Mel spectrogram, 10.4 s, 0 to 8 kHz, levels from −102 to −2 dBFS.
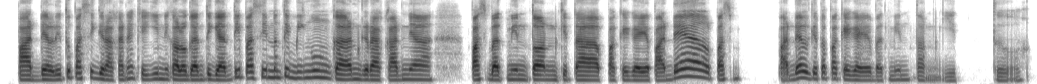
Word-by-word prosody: "padel 165 Hz, +1 st, +1 dB
itu -, -, -3 dB
pasti 210 Hz, +1 st, -4 dB
gerakannya 180 Hz, +1 st, -1 dB
kayak 175 Hz, -4 st, -8 dB
gini." 185 Hz, -, -7 dB
Kalau 165 Hz, -, +5 dB
ganti-ganti 165 Hz, +3 st, +3 dB
pasti 230 Hz, +4 st, -1 dB
nanti 245 Hz, 0 st, -4 dB
bingung 230 Hz, 0 st, -4 dB
kan 175 Hz, 0 st, +4 dB
gerakannya 165 Hz, 0 st, 0 dB, 0.4 s
pas 165 Hz, +3 st, +3 dB
badminton 165 Hz, -1 st, +2 dB
kita 155 Hz, -1 st, +1 dB
pakai 150 Hz, -, -5 dB
gaya 150 Hz, -1 st, +3 dB
padel, 245 Hz, -, +3 dB
pas 165 Hz, -, -1 dB, 0.5 s
padel 220 Hz, +2 st, +1 dB
kita 200 Hz, +2 st, -4 dB
pakai 195 Hz, -4 st, -2 dB
gaya 150 Hz, -1 st, 0 dB
badminton 155 Hz, 0 st, -10 dB
gitu. 135 Hz, +1 st, -16 dB
170 Hz, 150 wpm, -25 LUFS, 155-205 Hz, 0.5 s, Kalau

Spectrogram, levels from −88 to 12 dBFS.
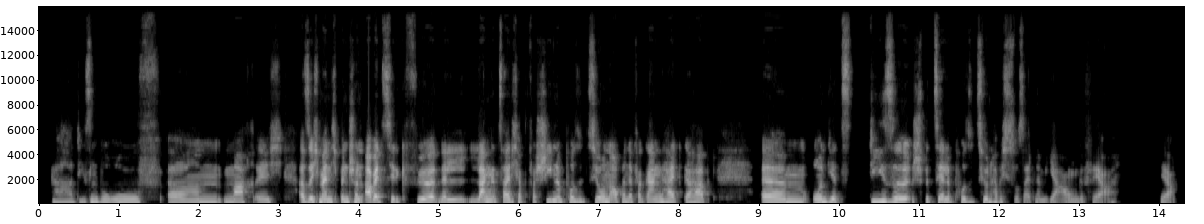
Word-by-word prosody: Ah, 215 Hz, -2 st, -9 dB
diesen 245 Hz, +1 st, -5 dB
Beruf, 235 Hz, 0 st, -4 dB
ähm, 210 Hz, -2 st, -3 dB
mache 200 Hz, -1 st, -2 dB
ich 205 Hz, 0 st, -5 dB, 0.2 s
also 225 Hz, +1 st, +3 dB
ich 240 Hz, -, 0 dB
meine, 225 Hz, -2 st, +6 dB
ich 220 Hz, -, -6 dB
bin 230 Hz, -1 st, +2 dB
schon 235 Hz, +1 st, +2 dB
arbeitstätig 215 Hz, +1 st, +4 dB
für 215 Hz, -2 st, +4 dB
'ne 205 Hz, -, -2 dB
l 190 Hz, -1 st, -1 dB
lange 215 Hz, +8 st, +3 dB
Zeit. 265 Hz, -4 st, +2 dB
Ich 235 Hz, -, -6 dB
habe 225 Hz, -1 st, -5 dB
verschiedene 280 Hz, +7 st, 0 dB
Positionen 260 Hz, -1 st, -1 dB
auch 225 Hz, +2 st, -2 dB
in 250 Hz, -, -2 dB
der 235 Hz, -, -3 dB
Vergangenheit 245 Hz, +2 st, 0 dB
gehabt, 260 Hz, +3 st, -2 dB, 0.6 s
ähm, 220 Hz, -1 st, +3 dB
und 230 Hz, -1 st, +2 dB
jetzt 215 Hz, -1 st, -3 dB, 0.2 s
diese 240 Hz, -1 st, +4 dB
spezielle 230 Hz, 0 st, -1 dB
Position 220 Hz, 0 st, -5 dB
habe 220 Hz, -, -6 dB
ich 205 Hz, -, -8 dB
so -, -, -13 dB
seit -, -, -13 dB
'nem 160 Hz, -, -11 dB
Jahr 150 Hz, -, -10 dB
ungefähr. -, -, -10 dB, 0.5 s
Ja. -, -, -8 dB
230 Hz, 170 wpm, -22 LUFS, 215-245 Hz, 0.6 s, meine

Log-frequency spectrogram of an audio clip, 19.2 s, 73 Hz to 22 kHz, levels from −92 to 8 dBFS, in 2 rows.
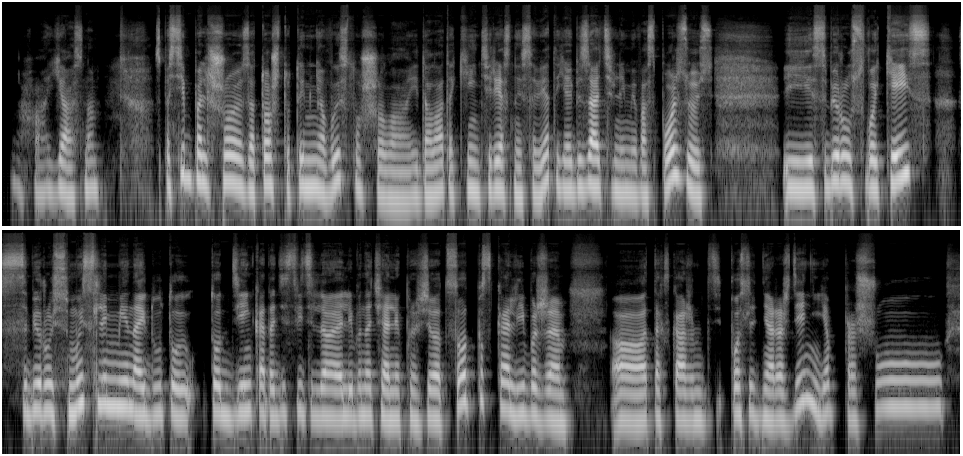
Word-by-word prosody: Ага. 170 Hz, -1 st, -13 dB
Ясно. 180 Hz, +1 st, -3 dB, 0.6 s
Спасибо 265 Hz, -4 st, -1 dB
большое 220 Hz, -1 st, +4 dB
за 185 Hz, -1 st, +1 dB
то, 210 Hz, +4 st, +3 dB
что 200 Hz, -4 st, -3 dB
ты 200 Hz, +4 st, -1 dB
меня 195 Hz, -2 st, +2 dB
выслушала 160 Hz, -8 st, -2 dB
и 155 Hz, -, -5 dB
дала 160 Hz, +3 st, 0 dB
такие 175 Hz, +2 st, -4 dB
интересные 180 Hz, -1 st, -1 dB
советы, 195 Hz, +6 st, -2 dB
я 185 Hz, -, 0 dB
обязательно 190 Hz, -1 st, +4 dB
ими 170 Hz, -1 st, -2 dB
воспользуюсь 175 Hz, +1 st, +1 dB, 0.7 s
и 190 Hz, 0 st, +2 dB
соберу 215 Hz, +4 st, +2 dB
свой 195 Hz, 0 st, +1 dB
кейс, 225 Hz, +9 st, +4 dB, 0.2 s
соберусь 215 Hz, 0 st, -1 dB
с 215 Hz, -, -5 dB
мыслями, 245 Hz, +1 st, +3 dB
найду 200 Hz, -2 st, +1 dB
то 195 Hz, -2 st, -2 dB
тот 205 Hz, -3 st, 0 dB
день, 210 Hz, +3 st, -1 dB
когда, 205 Hz, -2 st, -1 dB
действительно, 195 Hz, -2 st, -1 dB
либо 185 Hz, +1 st, -2 dB
начальник 185 Hz, -2 st, 0 dB
проживет 175 Hz, -1 st, -1 dB
с 215 Hz, -, -5 dB
отпуска, 275 Hz, -2 st, +1 dB
либо 200 Hz, -1 st, -1 dB
же, 175 Hz, -2 st, 0 dB, 0.4 s
а, 170 Hz, 0 st, +3 dB
так 180 Hz, +1 st, -7 dB
скажем, 175 Hz, -1 st, -1 dB
д 170 Hz, -, -20 dB, 0.2 s
после 200 Hz, 0 st, -3 dB
дня 180 Hz, -1 st, -1 dB
рождения, 220 Hz, -, -1 dB
я 205 Hz, +2 st, -3 dB
попрошу 240 Hz, +5 st, -4 dB
190 Hz, 150 wpm, -21 LUFS, 175-215 Hz, 0.7 s, большое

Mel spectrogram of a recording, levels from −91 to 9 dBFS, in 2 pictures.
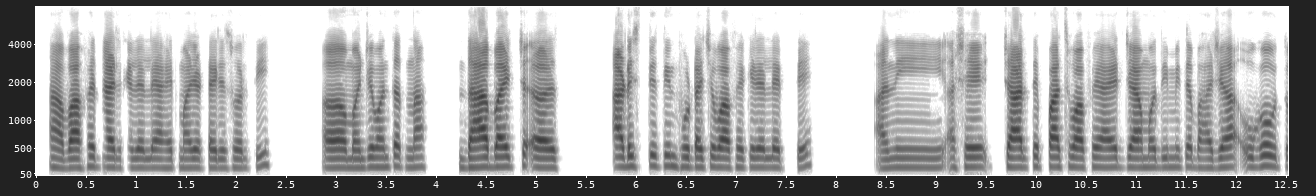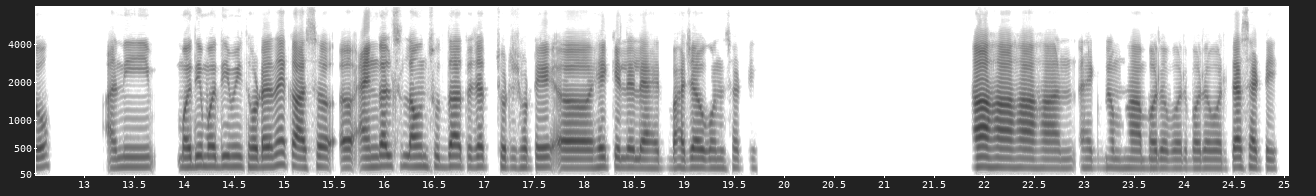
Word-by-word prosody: हां. 165 Hz, -2 st, +3 dB
वाफे 160 Hz, +3 st, +4 dB
तयार 165 Hz, -1 st, +3 dB
केलेले 160 Hz, 0 st, -3 dB
आहेत 155 Hz, 0 st, -2 dB
माझ्या 155 Hz, 0 st, -1 dB
टेरेसवरती. 155 Hz, +3 st, -5 dB, 0.6 s
अ, 160 Hz, 0 st, +5 dB
म्हणजे 155 Hz, +1 st, -1 dB
म्हणतात 170 Hz, +2 st, -1 dB
ना 170 Hz, +1 st, -2 dB, 0.4 s
10 165 Hz, +1 st, +9 dB
बाय 175 Hz, 0 st, +7 dB
च -, -, -2 dB
अ, 160 Hz, -1 st, +4 dB, 0.7 s
2.5-3 180 Hz, +1 st, 0 dB
फुटाचे 170 Hz, 0 st, 0 dB
वाफे 165 Hz, 0 st, +3 dB
केलेले 165 Hz, 0 st, -2 dB
आहेत 160 Hz, -, -2 dB
ते 165 Hz, +3 st, -5 dB, 0.7 s
आणि 160 Hz, +1 st, -5 dB
असे 170 Hz, +1 st, 0 dB, 0.2 s
4 170 Hz, -1 st, +7 dB
ते -, -, -1 dB
5 175 Hz, -1 st, +5 dB
वाफे 170 Hz, 0 st, +3 dB
आहेत, 165 Hz, 0 st, +2 dB
ज्यामध्ये 165 Hz, 0 st, 0 dB
मी 165 Hz, 0 st, -9 dB
त्या 175 Hz, -, -1 dB
भाज्या 165 Hz, +1 st, 0 dB, 0.2 s
उगवतो 175 Hz, -1 st, 0 dB, 0.7 s
आणि 170 Hz, +1 st, -6 dB, 0.3 s
मधी-मधी 180 Hz, +1 st, -1 dB
मी 180 Hz, 0 st, -4 dB
थोडं 170 Hz, 0 st, +1 dB
नाही 210 Hz, +1 st, +1 dB
का 180 Hz, -, +4 dB
असं 170 Hz, +2 st, -1 dB
अ, 160 Hz, -, +1 dB
अँगल्स 185 Hz, +3 st, +1 dB
लावूनसुद्धा 180 Hz, 0 st, 0 dB
त्याच्यात 175 Hz, 0 st, -3 dB
छोटे-छोटे 165 Hz, 0 st, -3 dB
अ, 155 Hz, -1 st, +2 dB
हे 170 Hz, +1 st, +1 dB
केलेले 165 Hz, -2 st, -1 dB
आहेत, 155 Hz, 0 st, -3 dB
भाज्या 155 Hz, +1 st, -1 dB
उगवण्यासाठी. 155 Hz, 0 st, -8 dB, 2.2 s
हां, 175 Hz, +1 st, +8 dB
हां, 165 Hz, -1 st, +3 dB
हां, 160 Hz, -1 st, +2 dB
हां. 155 Hz, 0 st, -5 dB
एकदम 155 Hz, 0 st, -10 dB
हां, 150 Hz, -1 st, -1 dB
बरोबर, 155 Hz, 0 st, -5 dB
बरोबर, 155 Hz, 0 st, -5 dB
त्यासाठी. 160 Hz, -2 st, -1 dB
165 Hz, 145 wpm, -25 LUFS, 160-170 Hz, 2.2 s, 10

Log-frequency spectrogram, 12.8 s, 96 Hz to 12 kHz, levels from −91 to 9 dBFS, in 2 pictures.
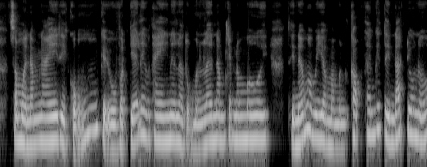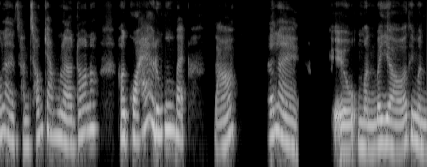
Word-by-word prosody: Xong 205 Hz, -, 0 dB
rồi 195 Hz, -, +3 dB
năm 190 Hz, +2 st, +1 dB
nay 205 Hz, +1 st, +5 dB
thì 200 Hz, -2 st, +3 dB
cũng, 260 Hz, +10 st, -1 dB
kiểu, 165 Hz, -, +3 dB
vật 170 Hz, 0 st, -4 dB
giá 195 Hz, 0 st, +2 dB
leo 235 Hz, -1 st, -1 dB
thang 205 Hz, -1 st, +2 dB
nên 205 Hz, -1 st, +3 dB
là 195 Hz, -, +1 dB
tụi -, -, -5 dB
mình 165 Hz, 0 st, -1 dB
lên 195 Hz, +4 st, +1 dB
550. 210 Hz, 0 st, +1 dB, 0.3 s
Thì 185 Hz, -, -2 dB
nếu 190 Hz, +4 st, +3 dB
mà 280 Hz, +1 st, +2 dB
bây 220 Hz, -1 st, +2 dB
giờ 215 Hz, -, +3 dB
mà 180 Hz, -1 st, -1 dB
mình 170 Hz, 0 st, -1 dB
cộng 220 Hz, -2 st, -3 dB
thêm 240 Hz, 0 st, -1 dB
cái 280 Hz, +2 st, -3 dB
tiền 210 Hz, -4 st, +3 dB
đất 235 Hz, +4 st, -1 dB
vô 250 Hz, -2 st, +2 dB
nữa 215 Hz, 0 st, +1 dB
là 235 Hz, -6 st, -2 dB
thành 185 Hz, -1 st, -6 dB
600 235 Hz, +3 st, -4 dB
là 190 Hz, -4 st, 0 dB
nó 240 Hz, +5 st, -3 dB
nó 290 Hz, +1 st, -1 dB, 0.3 s
hơi 225 Hz, -, +3 dB
quá 225 Hz, -2 st, +1 dB
rồi, 335 Hz, -, +4 dB
đúng 255 Hz, -2 st, +5 dB
hông 285 Hz, -1 st, +4 dB
bạn? 235 Hz, -2 st, -1 dB, 0.4 s
Đó, 185 Hz, +10 st, -3 dB, 0.5 s
thế 235 Hz, -, +2 dB
là, 230 Hz, -8 st, +1 dB, 0.6 s
kiểu, 160 Hz, +2 st, +2 dB
mình 170 Hz, -2 st, -1 dB
bây 185 Hz, +1 st, +4 dB
giờ 175 Hz, -4 st, +1 dB
á, 195 Hz, -, 0 dB
thì 225 Hz, -, +1 dB
mình 175 Hz, -5 st, +1 dB
210 Hz, 250 wpm, -23 LUFS, 185-235 Hz, 0.6 s, nay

